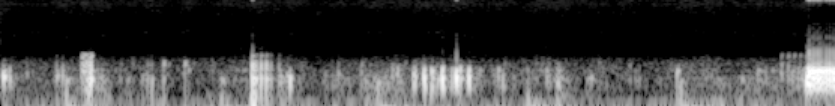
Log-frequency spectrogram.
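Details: Morning stomach rumbling heard through a stethoscope: low gurgling and bubbling rumbles with irregular bursts, ordinary bowel sounds (borborygmi).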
